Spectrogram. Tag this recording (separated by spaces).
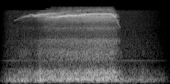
animal breath cat noise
